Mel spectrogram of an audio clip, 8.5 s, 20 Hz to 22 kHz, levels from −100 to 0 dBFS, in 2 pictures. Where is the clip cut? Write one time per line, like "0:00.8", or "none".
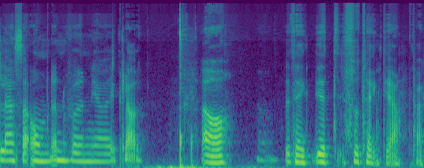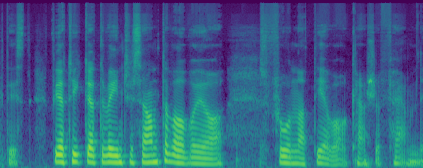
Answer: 0:06.8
